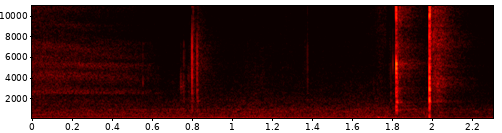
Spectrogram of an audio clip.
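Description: Enfield break-top revolver being loaded and closed: a light metallic click about a second in, then two sharp clicks close together near the end as the action is snapped shut.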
